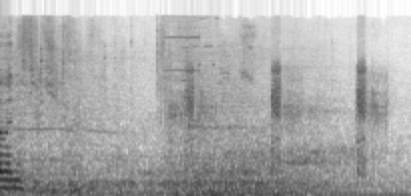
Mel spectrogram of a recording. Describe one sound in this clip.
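A metal gate creaks and clanks.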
